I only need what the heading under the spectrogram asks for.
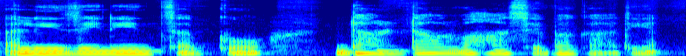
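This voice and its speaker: A woman narrating a romance novel as an audiobook in a steady storytelling read. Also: lowish voice, measured pace, creaky, slightly rough.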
